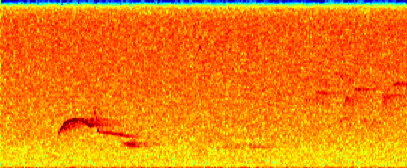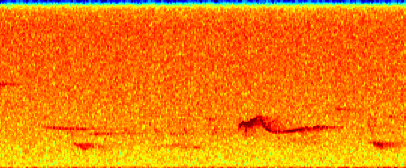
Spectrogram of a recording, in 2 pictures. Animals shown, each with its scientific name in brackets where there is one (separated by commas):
Blackburnian Warbler (Setophaga fusca), Eastern Wood-Pewee (Contopus virens), Veery (Catharus fuscescens), Black-capped Chickadee (Poecile atricapillus)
